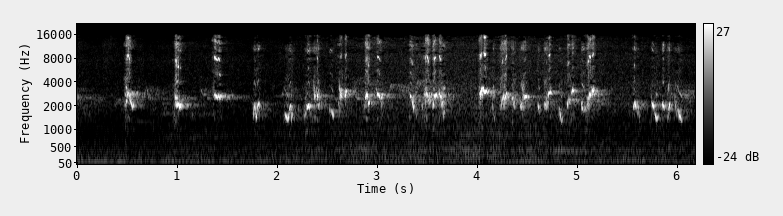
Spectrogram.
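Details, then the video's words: Young yellow-vented bulbul in ropel morning song, a continuous rush of bright chattering chirps and slurred notes, dense through the middle, over a low background rumble. "Trucukan muda ropel pagi"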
